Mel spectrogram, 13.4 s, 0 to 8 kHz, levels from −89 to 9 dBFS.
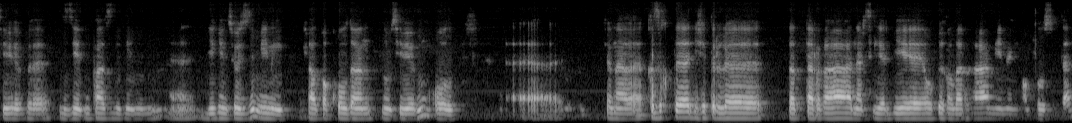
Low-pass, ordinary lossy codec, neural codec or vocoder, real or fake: none; none; none; real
